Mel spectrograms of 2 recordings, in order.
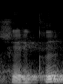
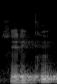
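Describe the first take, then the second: Both takes have the same delivery.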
